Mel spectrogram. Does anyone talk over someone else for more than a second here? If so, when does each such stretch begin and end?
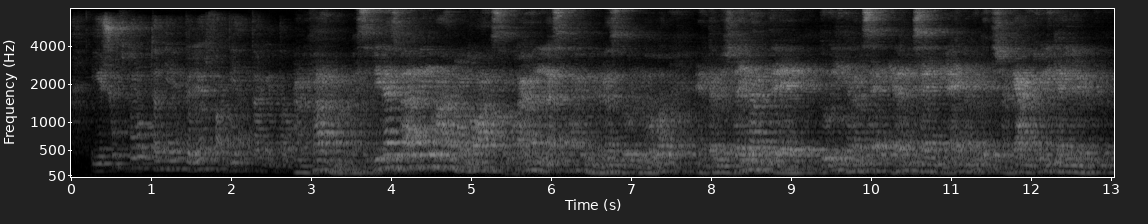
none

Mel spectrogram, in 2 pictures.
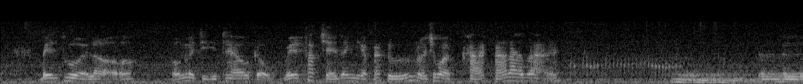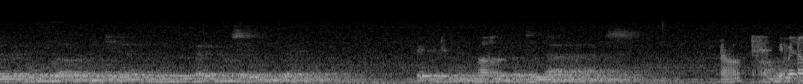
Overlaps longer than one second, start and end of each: none

